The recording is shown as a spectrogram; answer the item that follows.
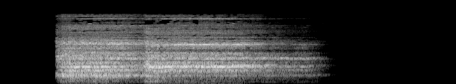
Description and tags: Breathing Industrial Game: Different breathing with some distortion. Sampled into Ableton using distortions like Trash2, compression using PSP Compressor2. Recorded using a SM58 mic into UA-25EX. Crazy sounds is what I do.
breath, breathing, dark, distortion, electro, electronic, game, gasping, gritty, hardcore, industrial, male, porn-core, processed, rave, resonance, sci-fi, sigh, sound, synthesizer, unique, vocal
